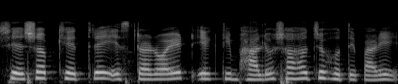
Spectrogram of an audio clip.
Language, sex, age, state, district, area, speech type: Bengali, female, 45-60, West Bengal, North 24 Parganas, rural, read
